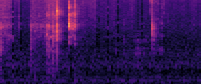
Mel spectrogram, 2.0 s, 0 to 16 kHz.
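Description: A few short, faint squirts from a trigger spray bottle of 90% alcohol misting a sheet of translucent polymer clay, the bottle nearly empty.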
